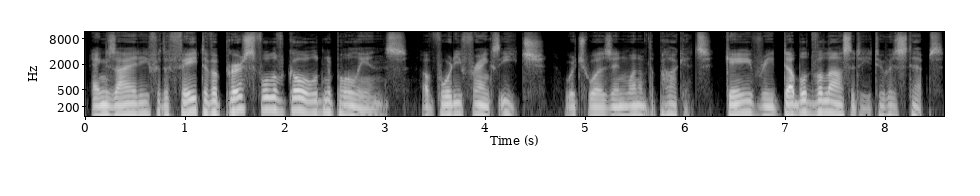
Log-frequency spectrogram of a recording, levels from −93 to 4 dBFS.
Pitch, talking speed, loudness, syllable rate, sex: 115 Hz, 195 wpm, -21 LUFS, 5.1 syllables/s, male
